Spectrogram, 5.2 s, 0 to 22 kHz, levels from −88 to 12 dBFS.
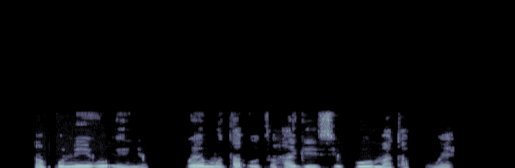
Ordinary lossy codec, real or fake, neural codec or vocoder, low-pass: none; real; none; 7.2 kHz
